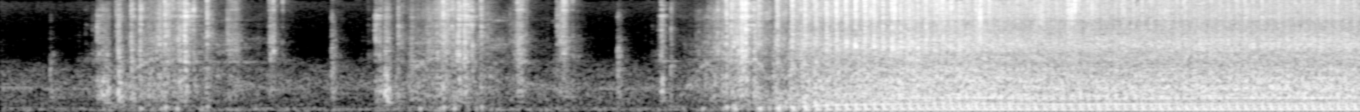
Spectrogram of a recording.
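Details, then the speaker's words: Free curbside Cub Cadet mower after carb cleaning and flipping the blade right side up: several rattling pull-cord tugs, then the small engine catches and holds a steady, even drone; normal running. "So it took several pulls, but it finally started and ran for us."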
